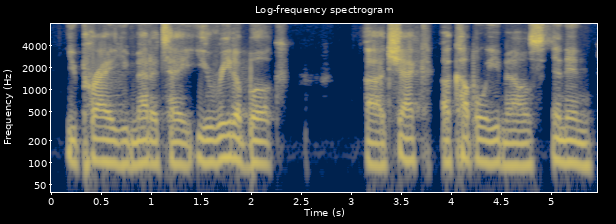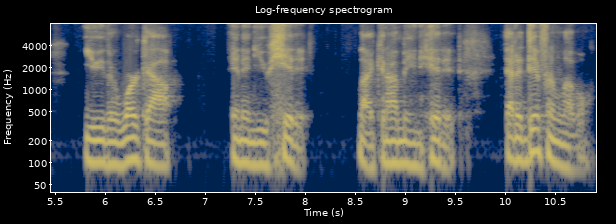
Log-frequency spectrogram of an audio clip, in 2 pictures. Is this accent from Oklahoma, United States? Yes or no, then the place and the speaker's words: yes; Oklahoma, United States; I grew up in Oklahoma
